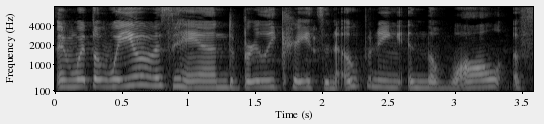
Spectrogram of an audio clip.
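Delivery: ordinary delivery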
